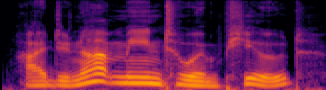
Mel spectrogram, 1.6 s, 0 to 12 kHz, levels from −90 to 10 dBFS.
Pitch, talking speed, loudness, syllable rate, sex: 145 Hz, 220 wpm, -17 LUFS, 6.1 syllables/s, male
